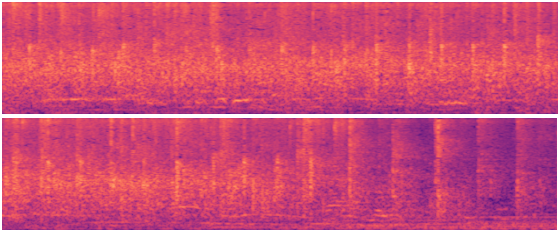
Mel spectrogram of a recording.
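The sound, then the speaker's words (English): An audience at St. Paul claps for children being lifted up as new members, in sustained, steady applause that stays loud and dense for the whole stretch, with a murmur of voices mixed into the clapping. “I'd like you to lift these children up so everybody sees them and give them a round of applause.”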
